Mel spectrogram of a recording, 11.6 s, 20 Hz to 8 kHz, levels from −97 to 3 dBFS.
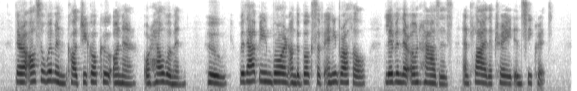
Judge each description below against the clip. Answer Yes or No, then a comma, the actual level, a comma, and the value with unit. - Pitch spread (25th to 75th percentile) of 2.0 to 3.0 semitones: Yes, average, 2.7 semitones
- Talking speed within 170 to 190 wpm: No, average, 160 wpm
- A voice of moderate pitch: No, high, 220 Hz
